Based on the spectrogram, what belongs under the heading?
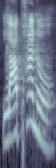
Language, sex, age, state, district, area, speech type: Bengali, female, 45-60, West Bengal, Bankura, urban, read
